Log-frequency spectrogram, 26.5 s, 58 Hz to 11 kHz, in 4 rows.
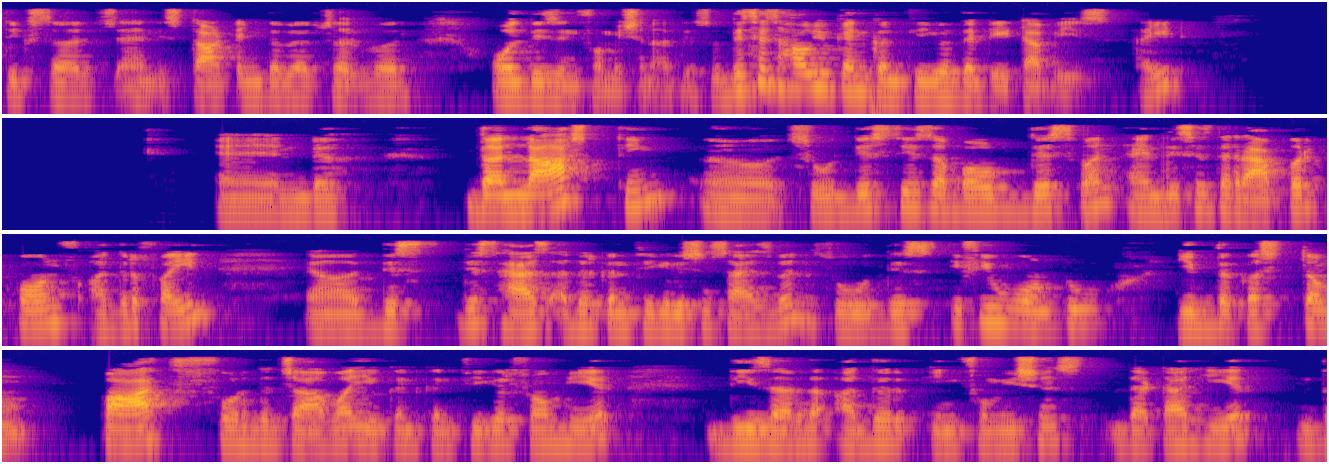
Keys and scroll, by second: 9.4 alt+Tab, 10.6 alt+Tab.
